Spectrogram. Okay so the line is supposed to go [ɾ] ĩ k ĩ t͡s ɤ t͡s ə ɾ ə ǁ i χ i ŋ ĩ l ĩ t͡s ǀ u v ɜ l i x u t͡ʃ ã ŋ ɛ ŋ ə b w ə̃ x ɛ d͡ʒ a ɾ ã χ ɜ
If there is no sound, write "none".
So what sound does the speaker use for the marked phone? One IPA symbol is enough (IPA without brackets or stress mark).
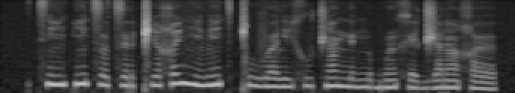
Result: t͡s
